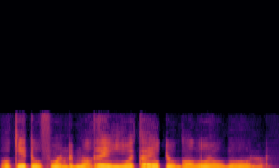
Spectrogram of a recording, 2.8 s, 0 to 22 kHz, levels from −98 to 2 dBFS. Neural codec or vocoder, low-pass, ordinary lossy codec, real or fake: codec, 16 kHz, 0.5 kbps, FreqCodec, larger model; 7.2 kHz; none; fake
